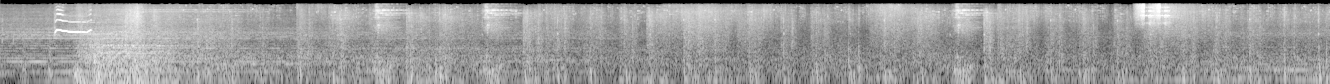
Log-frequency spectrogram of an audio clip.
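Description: A horse's hooves thud quickly over snowy ground.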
